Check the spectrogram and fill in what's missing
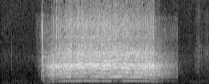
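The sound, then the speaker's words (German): A single loud, harsh elephant trumpet, played as a sound in a quiz, blares for nearly two seconds, brassy and sustained with a sharp start, then cuts off, with no voices around it. “Das ist eher falsch, weil es ist ein Elefant. Aber das ist ja ein Schrei von einem Tier.”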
